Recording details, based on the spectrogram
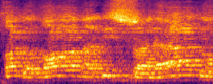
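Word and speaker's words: قد قامت الصلاة: جلدی پڑھتے ہیں تو لفظ صلاۃ کے اوپر پیش ہے، قد قامت الصلاۃ قد قامت الصلاۃ، یہ آذان ہے اور یہی اس کا درست تلفظ ہے۔ اب میں پوری آذان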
